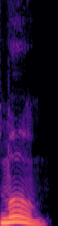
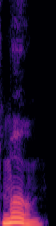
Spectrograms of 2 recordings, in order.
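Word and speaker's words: Moffam: I told you father it's moon. It's spelled m o ffam but pronounced moon to rhyme said Archie helpfully with bluffingham.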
